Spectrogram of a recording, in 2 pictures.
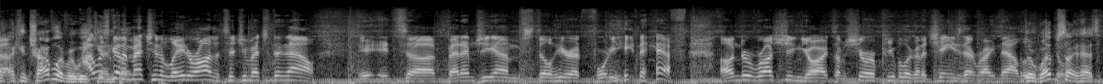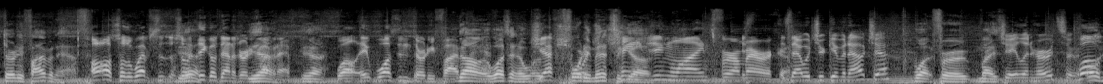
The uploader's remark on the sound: live from BetMGM's brand new sportsbook at Great American Ball Park in Cincinnati!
